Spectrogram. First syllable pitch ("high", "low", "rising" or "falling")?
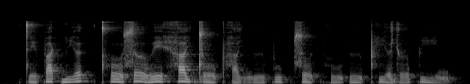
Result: low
